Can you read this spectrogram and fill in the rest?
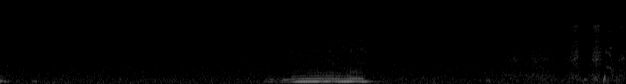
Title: Dog snoring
